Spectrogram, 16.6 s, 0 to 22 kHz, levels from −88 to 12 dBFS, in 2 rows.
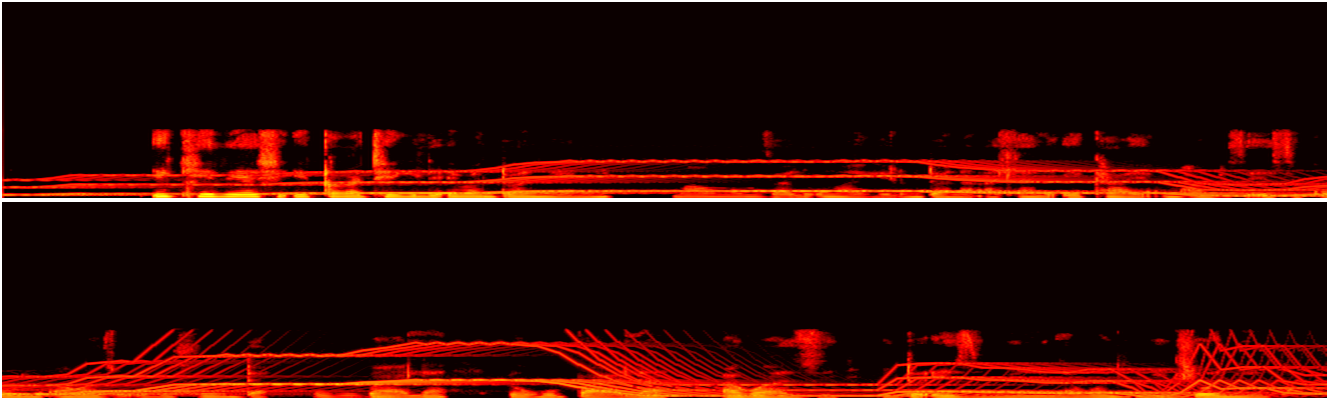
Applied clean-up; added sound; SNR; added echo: none; Musical instrument; 4 dB; none.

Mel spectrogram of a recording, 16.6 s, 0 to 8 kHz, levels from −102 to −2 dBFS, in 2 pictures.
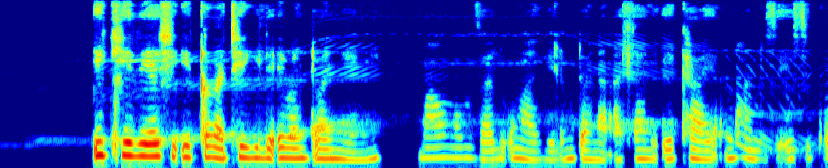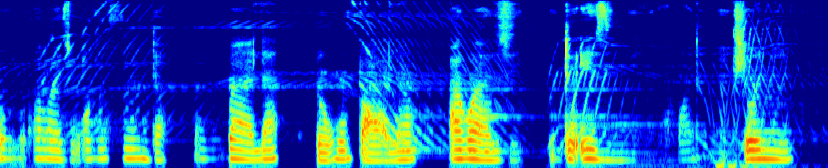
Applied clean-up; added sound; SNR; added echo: neural mask model DeepFilterNet 3.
